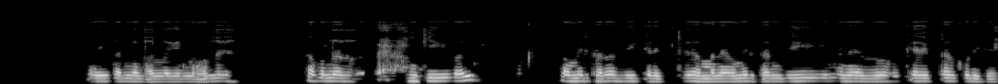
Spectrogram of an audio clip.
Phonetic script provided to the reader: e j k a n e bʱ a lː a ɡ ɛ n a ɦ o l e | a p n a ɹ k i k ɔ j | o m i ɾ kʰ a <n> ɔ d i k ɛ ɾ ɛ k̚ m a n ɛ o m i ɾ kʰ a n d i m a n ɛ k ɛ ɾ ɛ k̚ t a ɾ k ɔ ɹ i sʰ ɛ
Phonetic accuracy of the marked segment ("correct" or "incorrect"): correct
